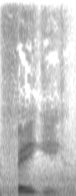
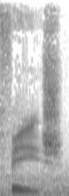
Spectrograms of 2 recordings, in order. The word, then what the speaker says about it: Feige: It's Kevin Feige, not Feige. He answered in a Reddit AMA that his name is pronounced Feige.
